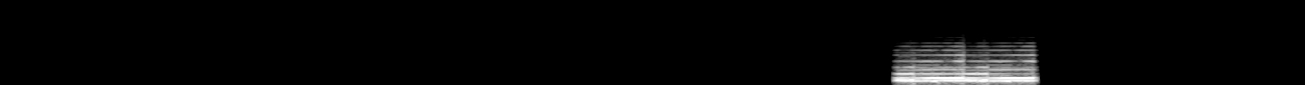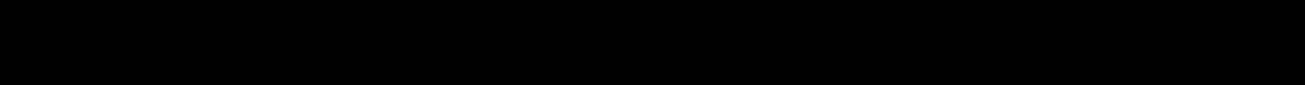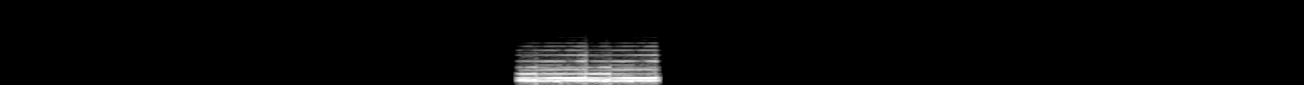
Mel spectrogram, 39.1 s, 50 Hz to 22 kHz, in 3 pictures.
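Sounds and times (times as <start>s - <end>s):
reversed piano melody in A minor at 86 BPM: 9.0s - 10.4s, 31.3s - 32.8s.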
